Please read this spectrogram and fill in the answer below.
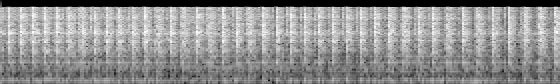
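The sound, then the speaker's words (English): A giant prize wheel spins in a studio, its clicker ticking rapidly and evenly throughout. The steady run of many quick taps stays fairly faint and has no voices over it. “I'm going to get over to the big wheel and spin it.”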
